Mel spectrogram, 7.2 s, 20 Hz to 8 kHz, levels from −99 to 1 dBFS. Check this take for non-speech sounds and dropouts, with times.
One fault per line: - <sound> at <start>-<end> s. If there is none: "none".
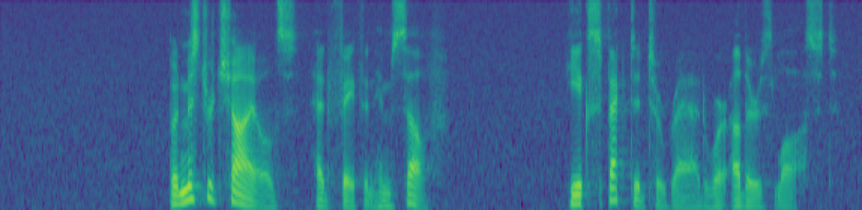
none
